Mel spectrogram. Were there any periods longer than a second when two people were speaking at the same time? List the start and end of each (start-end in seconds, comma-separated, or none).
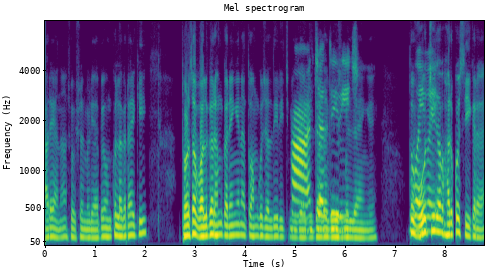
4.9-6.3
